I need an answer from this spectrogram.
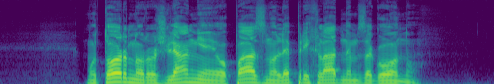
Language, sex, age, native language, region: Slovenian, male, 50-59, Slovenian, Savinja region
